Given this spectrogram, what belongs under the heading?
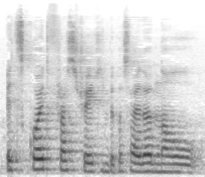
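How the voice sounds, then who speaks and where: A young American woman livestreams an informal English class from her home via phone, chatting hesitantly and laughing at her own expense. She speaks a little fast in a fairly low, fairly even voice, with roomy echo and slight background noise.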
